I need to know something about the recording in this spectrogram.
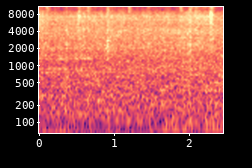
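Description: Steady low rumbling outdoor background noise, strongest in the bass, with no distinct events.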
